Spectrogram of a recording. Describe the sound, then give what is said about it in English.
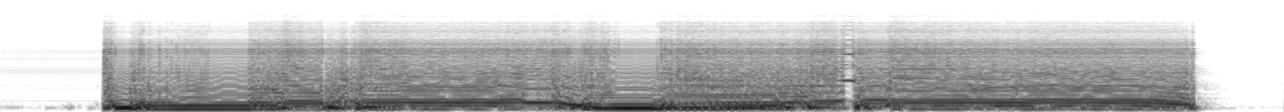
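Electric guitar played through a JHS distortion pedal in Crunch mode, set to gain and tone settings similar to an Expandora, giving a crunchy, mid-gain tone, strumming sustained chords with a brief pick accent midway, loud and steady for about five seconds with no talking. “Um, and similar gain and tone settings on the JHS.”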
